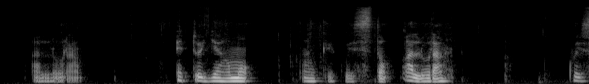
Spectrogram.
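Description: Fingers rustle a roll of fabric tape close by.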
